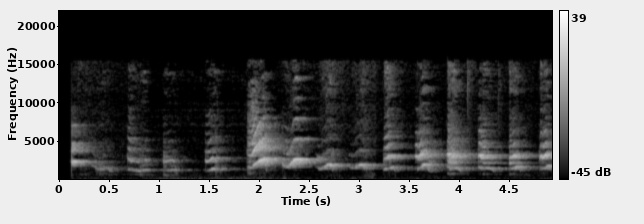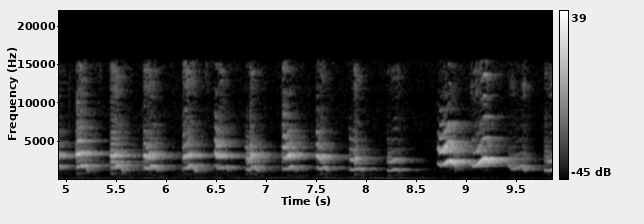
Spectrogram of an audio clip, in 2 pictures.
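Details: Pet cockatiels (Nymphicus hollandicus) sing a fast string of bright, chirping whistles, about three notes a second, with swooping rising and falling notes running on without pause.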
